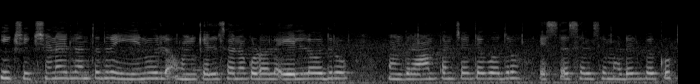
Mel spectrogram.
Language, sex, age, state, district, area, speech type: Kannada, female, 18-30, Karnataka, Chitradurga, rural, spontaneous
